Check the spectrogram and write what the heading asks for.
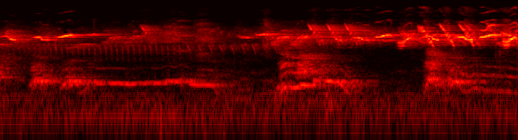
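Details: Baderna-style song of a double-collared seedeater, meant as a model for young birds learning to sing: rapid high chattering and whistled notes, growing busier toward the end, over a lower drawn-out tone.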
